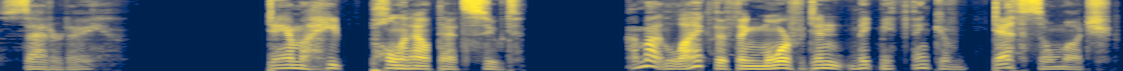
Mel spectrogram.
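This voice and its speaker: A man playing a caring, troubled pony worker in an audio drama, halting and heavy-hearted. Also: medium pitch, animated, creaky, no room sound, studio quality. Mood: troubled, concerned.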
